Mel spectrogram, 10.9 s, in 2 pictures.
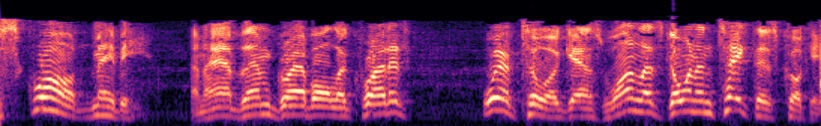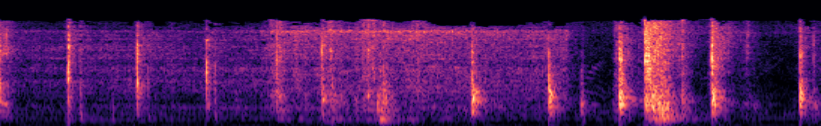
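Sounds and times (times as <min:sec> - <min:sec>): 
speech: 0:00.0 - 0:05.6
wooden clunks and thumps: 0:05.4 - 0:10.9
apartment hall door opening: 0:07.2 - 0:10.2.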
